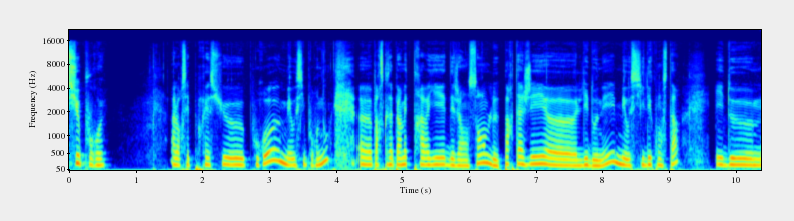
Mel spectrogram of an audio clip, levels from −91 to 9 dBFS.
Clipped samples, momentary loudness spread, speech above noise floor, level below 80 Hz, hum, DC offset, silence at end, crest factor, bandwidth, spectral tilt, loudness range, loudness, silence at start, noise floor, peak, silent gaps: under 0.1%; 9 LU; 43 dB; -40 dBFS; none; 0.4%; 0 s; 16 dB; 15.5 kHz; -6.5 dB/octave; 3 LU; -23 LUFS; 0 s; -65 dBFS; -8 dBFS; none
